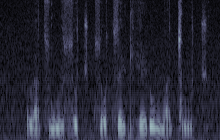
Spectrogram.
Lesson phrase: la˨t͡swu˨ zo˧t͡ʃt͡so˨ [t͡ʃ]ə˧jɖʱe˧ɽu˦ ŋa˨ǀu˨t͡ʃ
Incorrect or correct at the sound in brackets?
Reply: incorrect: t͡s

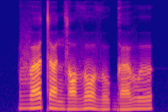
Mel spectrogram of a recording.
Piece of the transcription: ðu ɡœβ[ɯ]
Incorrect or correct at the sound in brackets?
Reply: correct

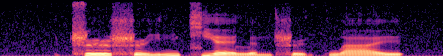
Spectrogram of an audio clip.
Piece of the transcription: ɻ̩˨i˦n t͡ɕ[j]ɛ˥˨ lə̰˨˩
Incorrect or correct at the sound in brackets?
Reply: correct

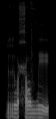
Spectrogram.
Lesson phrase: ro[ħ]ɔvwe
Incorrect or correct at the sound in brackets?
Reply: correct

